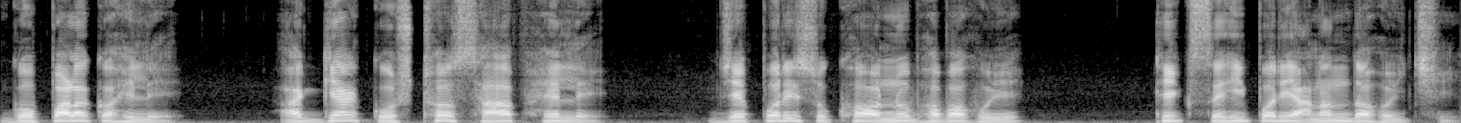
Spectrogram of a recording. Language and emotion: Odia, neutral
